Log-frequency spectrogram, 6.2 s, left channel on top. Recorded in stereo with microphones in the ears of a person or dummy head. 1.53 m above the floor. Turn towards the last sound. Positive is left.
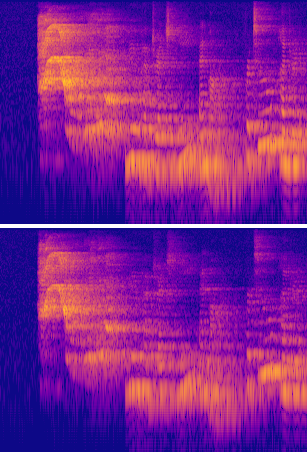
turn(degrees=75)  # may be behind; listen again after turning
